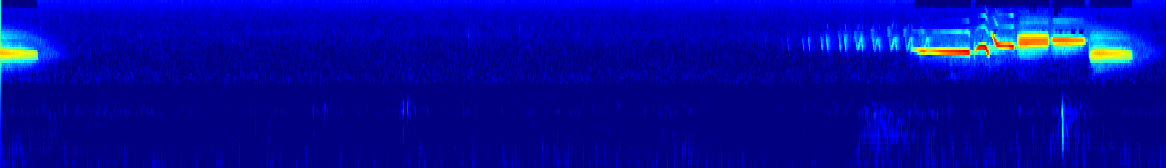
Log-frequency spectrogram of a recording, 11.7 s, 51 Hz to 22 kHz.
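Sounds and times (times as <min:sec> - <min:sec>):
White-crowned sparrow song: 0:00.0 - 0:00.4, 0:07.9 - 0:11.4.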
